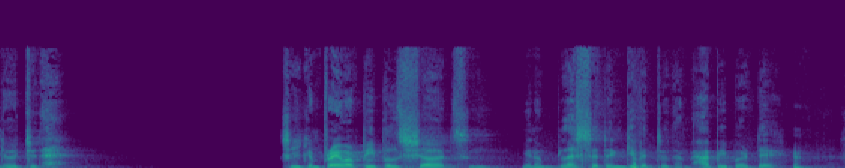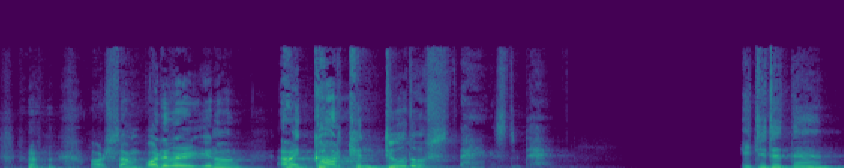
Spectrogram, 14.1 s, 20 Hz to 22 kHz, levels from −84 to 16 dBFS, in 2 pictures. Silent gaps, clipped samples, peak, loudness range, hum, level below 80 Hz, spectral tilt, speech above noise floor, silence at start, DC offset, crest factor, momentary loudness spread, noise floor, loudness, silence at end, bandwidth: none; under 0.1%; -2 dBFS; 13 LU; 50 Hz at -75 dBFS; -82 dBFS; -4 dB/octave; over 66 dB; 0 s; under 0.1%; 22 dB; 22 LU; under -90 dBFS; -23 LUFS; 0 s; 16 kHz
